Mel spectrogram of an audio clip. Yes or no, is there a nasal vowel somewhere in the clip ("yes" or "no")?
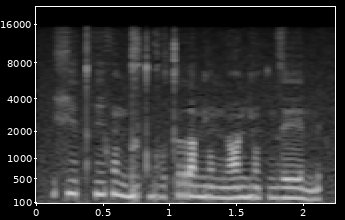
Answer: yes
